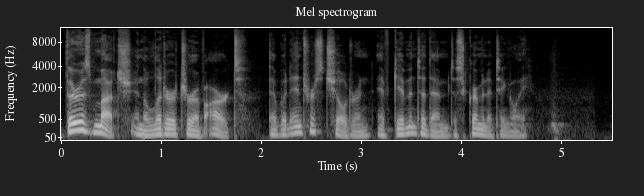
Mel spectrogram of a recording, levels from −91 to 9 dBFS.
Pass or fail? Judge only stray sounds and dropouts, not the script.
fail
